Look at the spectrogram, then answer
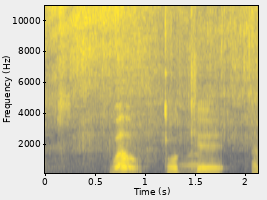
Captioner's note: fat sizzling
